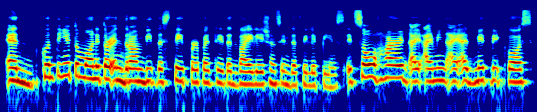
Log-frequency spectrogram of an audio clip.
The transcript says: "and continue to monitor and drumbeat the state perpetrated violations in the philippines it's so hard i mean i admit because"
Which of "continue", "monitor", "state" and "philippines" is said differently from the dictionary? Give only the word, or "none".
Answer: philippines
